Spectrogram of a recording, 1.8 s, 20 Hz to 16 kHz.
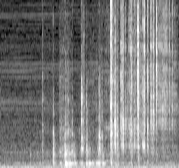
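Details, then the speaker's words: Irregular light clattering and ticking in short bursts from an SL100W unit, like something loose inside, possibly a loose transformer; cause unknown. "What's this cluttering sound? Look at it. Hear it? Like a transformer got loose or"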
